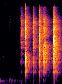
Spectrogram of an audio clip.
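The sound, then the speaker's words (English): Five sharp hand claps in quick, slightly uneven succession, fairly loud and bright, following a brief faint murmur at the start. “I was gonna clap on my own.”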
